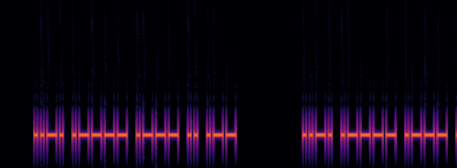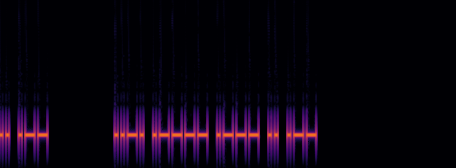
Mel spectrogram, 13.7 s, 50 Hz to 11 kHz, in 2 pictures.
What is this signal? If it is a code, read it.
Morse code, heard as a keyed tone, about 25 wpm, 700 Hz. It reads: F1JIW F1JIW F1JIW
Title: DXCC-100 Call Signs - 5 Characters - Repeated 3x - 25wpm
